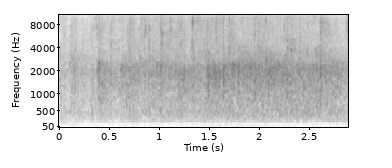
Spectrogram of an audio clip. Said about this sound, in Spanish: Den un fuerte aplauso al Rey.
